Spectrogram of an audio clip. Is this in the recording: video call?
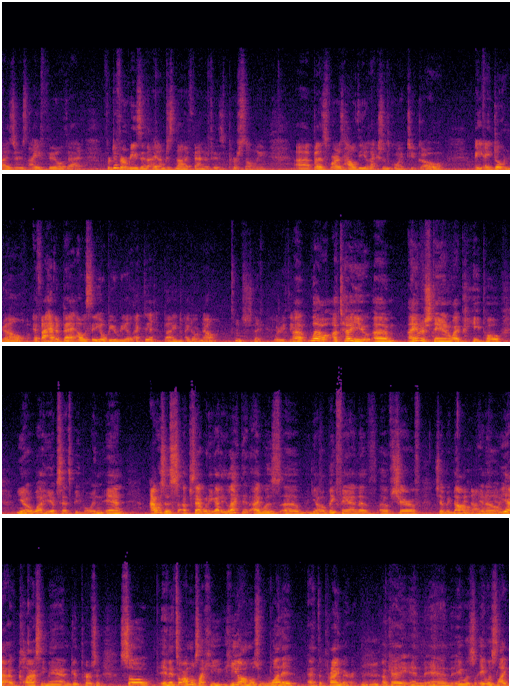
no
